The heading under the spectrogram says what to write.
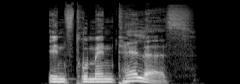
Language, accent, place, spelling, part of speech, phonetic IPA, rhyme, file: German, Germany, Berlin, instrumentelles, adjective, [ˌɪnstʁumɛnˈtɛləs], -ɛləs, De-instrumentelles.ogg
- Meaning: strong/mixed nominative/accusative neuter singular of instrumentell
